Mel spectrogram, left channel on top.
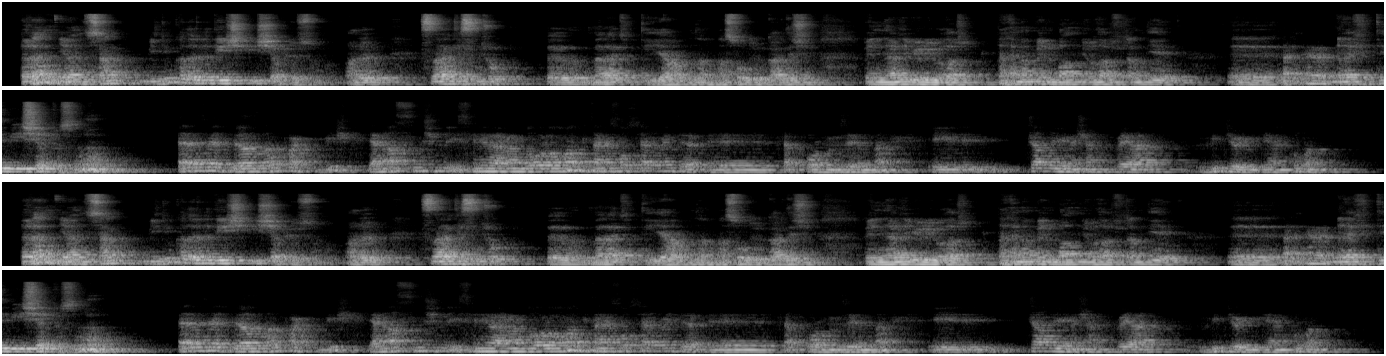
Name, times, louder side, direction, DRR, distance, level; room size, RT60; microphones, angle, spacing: voice 1, 0.2-3.2 3.4-5.0 5.4-9.6 10.0-11.7 12.2-12.9 13.3-14.8, equal, 30° left, -7 dB, 0.9 m, -23 dB
voice 2, 12.8-13.3 15.6-25.4 25.8-26.9, equal, 70° left, -5 dB, 0.6 m, -27 dB
2.2 x 2.1 x 2.6 m, 0.98 s
head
